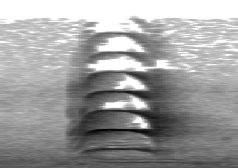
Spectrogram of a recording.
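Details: Great kiskadee calling to another of its species: a single harsh, nasal, buzzy note about half a second long, rich in overtones, rising slightly and then falling away, over a quiet background.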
